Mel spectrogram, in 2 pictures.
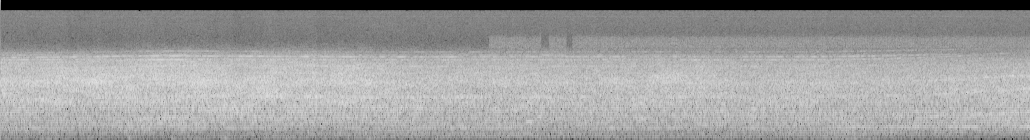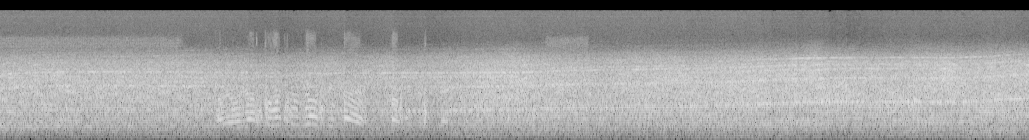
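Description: A jet airliner's engines whine and roar steadily as it taxis close by.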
